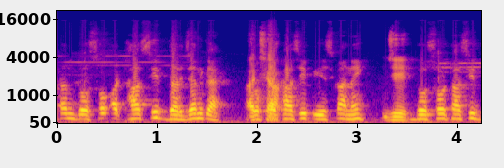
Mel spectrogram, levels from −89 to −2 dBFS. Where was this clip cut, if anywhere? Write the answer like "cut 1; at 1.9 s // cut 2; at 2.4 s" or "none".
none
